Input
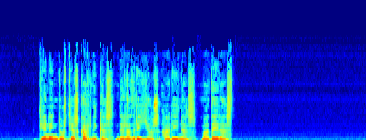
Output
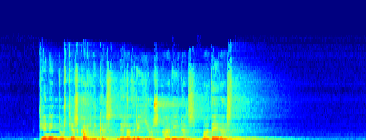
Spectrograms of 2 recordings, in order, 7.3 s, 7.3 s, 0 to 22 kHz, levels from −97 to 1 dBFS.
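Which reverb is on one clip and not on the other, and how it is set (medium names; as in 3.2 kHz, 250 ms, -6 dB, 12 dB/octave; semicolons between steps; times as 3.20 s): plate-style reverb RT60 2.5 s, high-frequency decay 0.95×, DRR 7.5 dB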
